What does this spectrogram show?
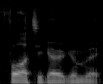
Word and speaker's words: Fatih Karagümrük: Can you pronounce that? Yeah. You know what? Give it a go. It was Fatih. Fatih Karagümrük.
